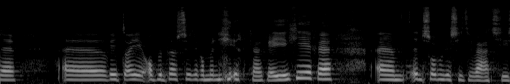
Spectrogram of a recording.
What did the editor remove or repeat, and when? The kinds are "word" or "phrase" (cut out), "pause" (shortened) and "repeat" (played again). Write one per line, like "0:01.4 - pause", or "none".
0:01.1 - word
0:01.7 - word
0:02.5 - word
0:04.1 - word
